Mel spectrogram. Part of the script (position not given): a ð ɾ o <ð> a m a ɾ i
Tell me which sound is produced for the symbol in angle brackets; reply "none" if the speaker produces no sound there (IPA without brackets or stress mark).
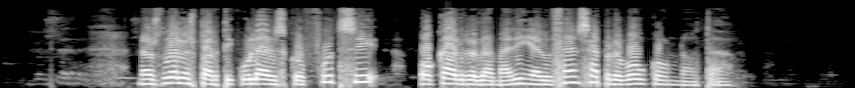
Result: ð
